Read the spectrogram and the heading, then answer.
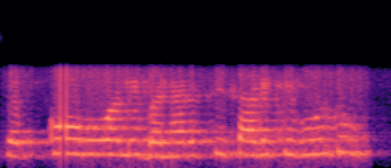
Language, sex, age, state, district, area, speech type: Hindi, female, 18-30, Rajasthan, Jodhpur, urban, conversation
